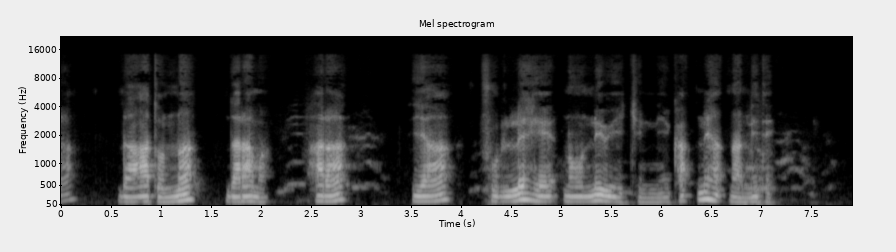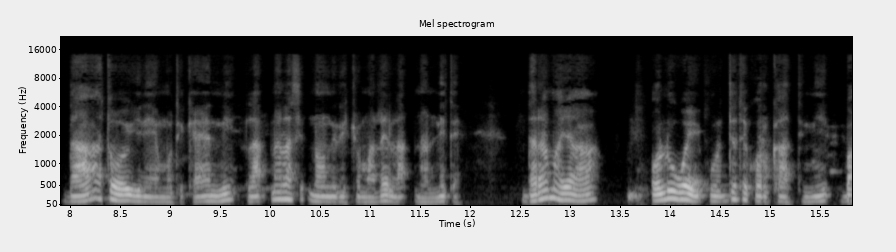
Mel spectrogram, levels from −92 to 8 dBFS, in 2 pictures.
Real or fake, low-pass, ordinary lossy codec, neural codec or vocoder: fake; 14.4 kHz; MP3, 64 kbps; autoencoder, 48 kHz, 128 numbers a frame, DAC-VAE, trained on Japanese speech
